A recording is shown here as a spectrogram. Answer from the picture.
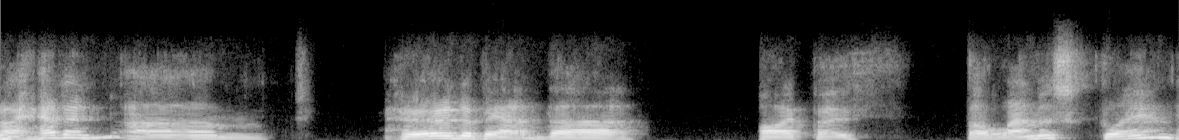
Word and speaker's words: hypothalamus: And I hadn't heard about the hypothalamus gland. How do you pronounce that, Marty? Yeah, hypothalamus.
